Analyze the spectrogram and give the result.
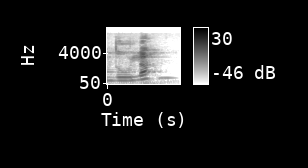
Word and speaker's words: Doula: ¿Sí se pronuncia bueno, Sí, se, pronuncia Dula.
